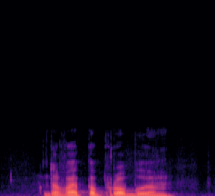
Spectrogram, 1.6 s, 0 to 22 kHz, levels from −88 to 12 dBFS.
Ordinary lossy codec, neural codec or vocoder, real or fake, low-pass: none; none; real; none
